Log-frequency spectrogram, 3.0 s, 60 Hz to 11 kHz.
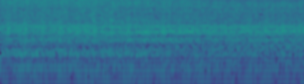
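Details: BMW X5 E70 M57 diesel at idle with the oil filler cap closed; steady, even diesel clatter with no extra knock, normal idle.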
